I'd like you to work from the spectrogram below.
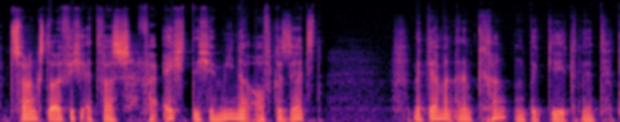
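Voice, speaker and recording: A lovelorn narrator in a literary radio play, lowish husky voice, thoughtful and measured. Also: male voice, heavily acted. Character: reflective, lovelorn literary narrator recalling his own past.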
